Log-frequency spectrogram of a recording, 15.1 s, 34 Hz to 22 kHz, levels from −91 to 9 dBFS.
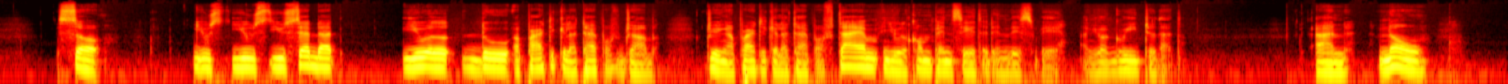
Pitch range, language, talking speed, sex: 85-115 Hz, English, 140 wpm, male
